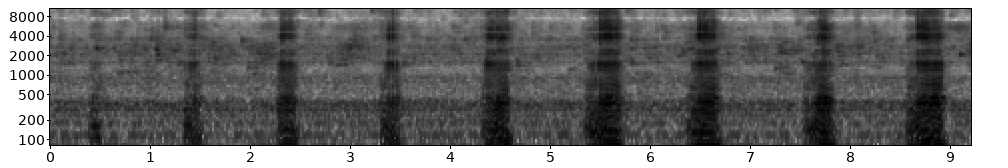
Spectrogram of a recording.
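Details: Sleeping dog snoring in a steady rhythm, one low, rasping breath roughly every second, each snore a broadband snort that grows slightly louder over the stretch, over a quiet background.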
